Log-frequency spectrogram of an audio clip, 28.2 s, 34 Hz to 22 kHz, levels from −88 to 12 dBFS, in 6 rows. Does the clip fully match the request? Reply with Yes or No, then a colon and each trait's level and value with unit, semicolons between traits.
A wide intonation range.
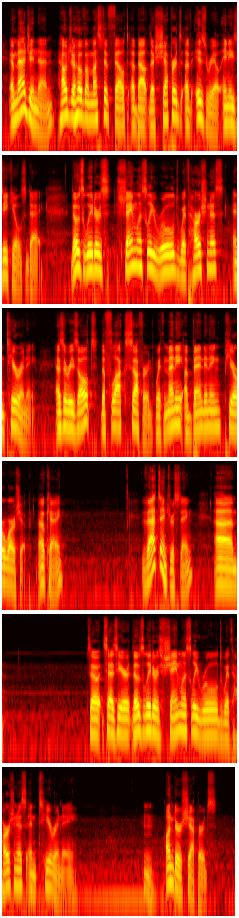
Yes: wide, 6.0 semitones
